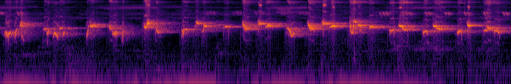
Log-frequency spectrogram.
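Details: Sooty-headed bulbul delivering a loud ngeropel song, fast and continuous with a wild tone: clustered bright chirps, each dropping in pitch, pouring out in a dense stream, with a low background hum during the first half.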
